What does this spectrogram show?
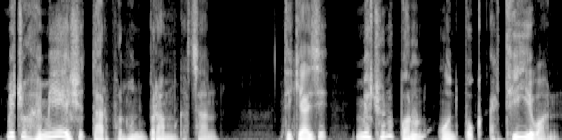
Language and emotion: Kashmiri, disgusted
